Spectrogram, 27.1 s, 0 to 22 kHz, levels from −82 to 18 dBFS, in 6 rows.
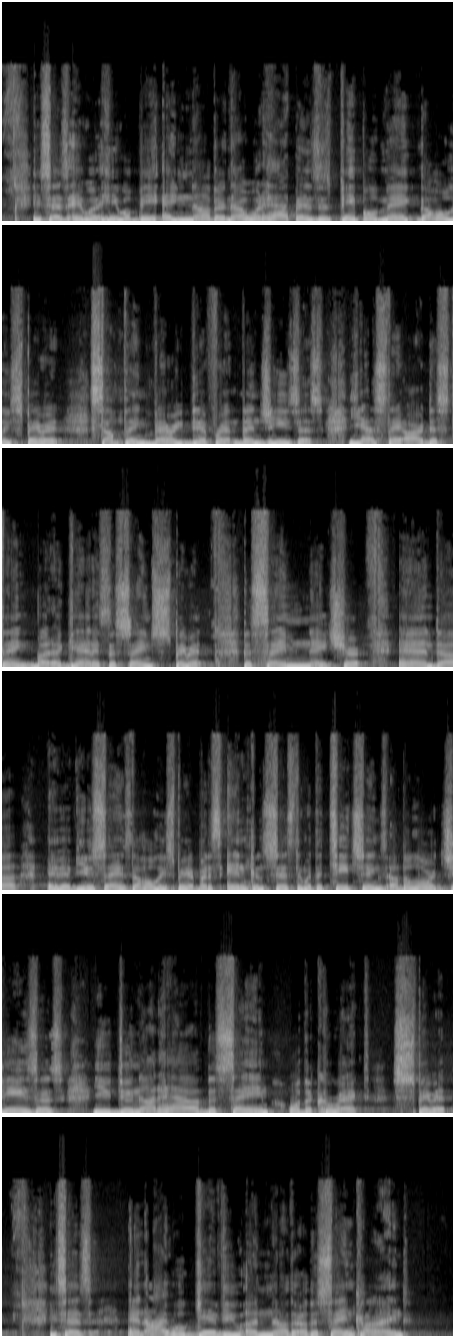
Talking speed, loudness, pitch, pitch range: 170 wpm, -17 LUFS, 150 Hz, 135-170 Hz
